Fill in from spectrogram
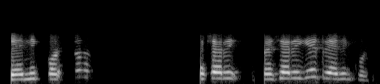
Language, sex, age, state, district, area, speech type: Kannada, female, 45-60, Karnataka, Bidar, urban, conversation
